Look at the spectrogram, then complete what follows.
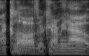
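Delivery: very low, deep, hushed, muttered brute voice. Showing the other speaker how this overrated character sounds to you, horrible Wolverine impression. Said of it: "horrible rendition of Wolverine".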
